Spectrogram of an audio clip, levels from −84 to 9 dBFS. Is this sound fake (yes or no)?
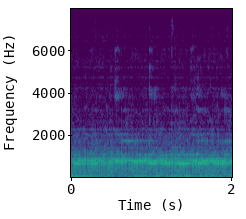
yes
